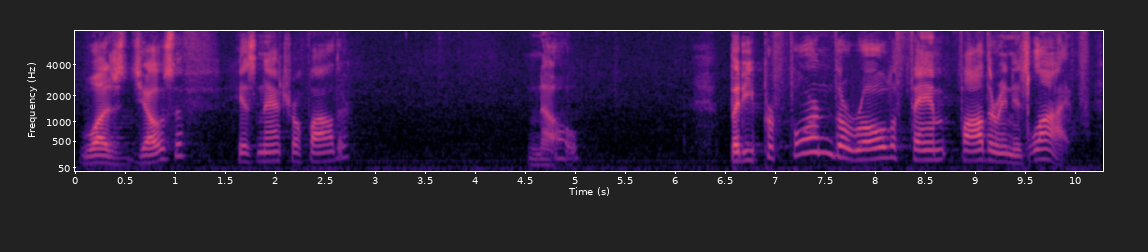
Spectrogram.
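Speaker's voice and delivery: normal talking voice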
